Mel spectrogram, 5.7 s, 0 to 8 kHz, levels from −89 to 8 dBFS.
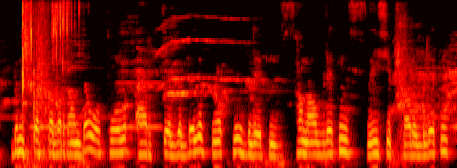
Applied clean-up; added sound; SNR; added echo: classical method log-MMSE.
